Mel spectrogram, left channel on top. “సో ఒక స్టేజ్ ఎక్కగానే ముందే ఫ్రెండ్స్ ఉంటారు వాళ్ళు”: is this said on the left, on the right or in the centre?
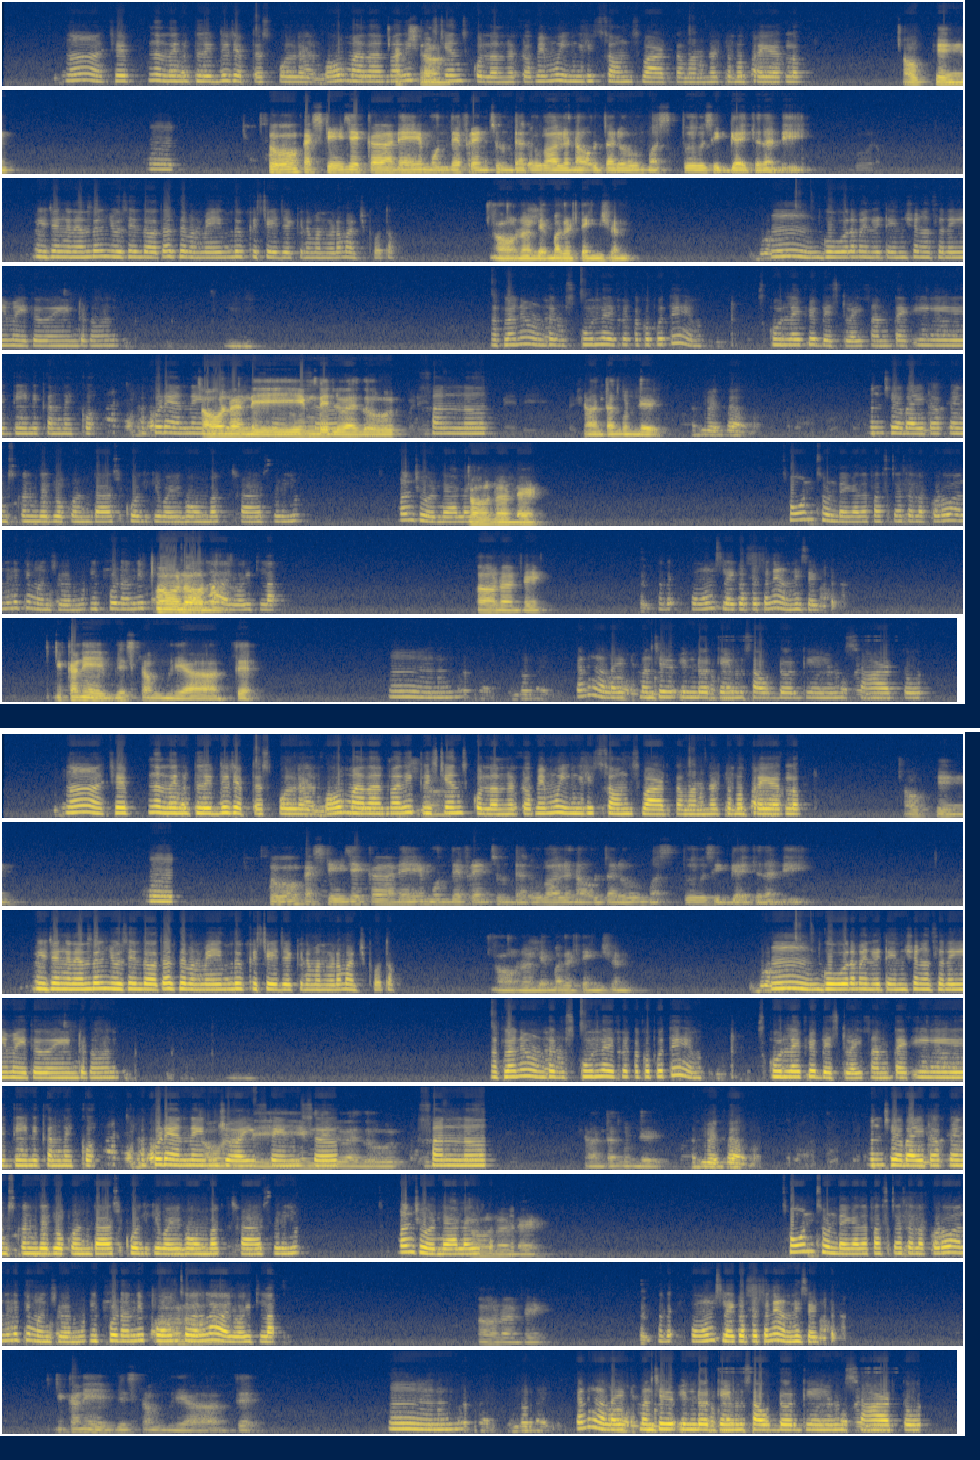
Left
